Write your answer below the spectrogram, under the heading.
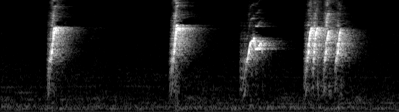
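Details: Asian fairy-bluebird, a recording meant to encourage other birds to sing: four sharp downward-swept notes, the last a quick stuttered triple, spaced about a second apart against quiet background.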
